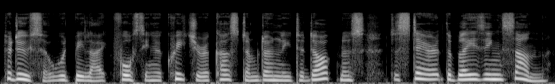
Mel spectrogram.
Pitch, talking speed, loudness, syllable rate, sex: 205 Hz, 205 wpm, -17 LUFS, 5.5 syllables/s, female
